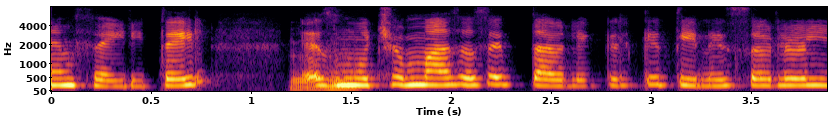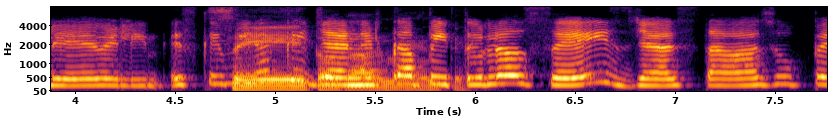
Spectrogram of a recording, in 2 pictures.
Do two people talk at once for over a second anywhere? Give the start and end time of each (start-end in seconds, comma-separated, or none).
4.6-6.1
